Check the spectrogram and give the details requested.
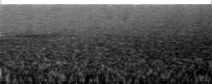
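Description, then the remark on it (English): A continuous rushing roar of stormy sea waves and wind around a boat, steady and full throughout, swelling slightly toward the end, with no voices. “I've never seen a storm like this, boat.”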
